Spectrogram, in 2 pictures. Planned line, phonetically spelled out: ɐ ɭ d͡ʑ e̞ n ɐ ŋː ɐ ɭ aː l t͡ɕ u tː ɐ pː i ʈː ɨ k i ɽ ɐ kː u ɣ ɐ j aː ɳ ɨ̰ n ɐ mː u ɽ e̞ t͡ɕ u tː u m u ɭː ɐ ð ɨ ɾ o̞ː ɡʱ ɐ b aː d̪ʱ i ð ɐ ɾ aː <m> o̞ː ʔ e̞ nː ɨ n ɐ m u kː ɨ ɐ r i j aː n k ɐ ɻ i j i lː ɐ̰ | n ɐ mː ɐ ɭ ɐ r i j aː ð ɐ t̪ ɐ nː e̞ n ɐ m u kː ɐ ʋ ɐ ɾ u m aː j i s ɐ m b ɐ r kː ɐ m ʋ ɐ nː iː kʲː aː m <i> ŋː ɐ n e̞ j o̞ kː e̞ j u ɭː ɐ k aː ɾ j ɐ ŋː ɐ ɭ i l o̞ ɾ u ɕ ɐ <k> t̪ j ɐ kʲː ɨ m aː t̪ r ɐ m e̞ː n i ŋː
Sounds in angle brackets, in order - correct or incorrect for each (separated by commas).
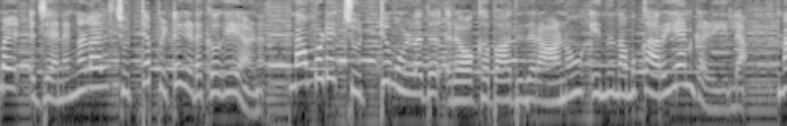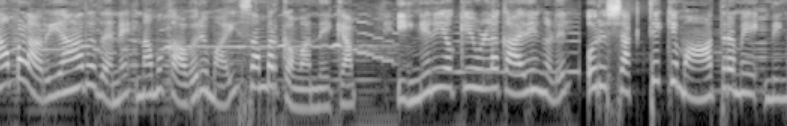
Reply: incorrect, correct, correct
